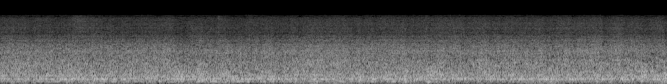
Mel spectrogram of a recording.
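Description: Tobu 5700 series electric train running along the track, a steady rumble of wheels and running gear heard from the front cab.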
